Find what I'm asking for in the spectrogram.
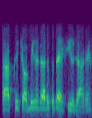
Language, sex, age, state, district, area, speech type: Hindi, male, 30-45, Madhya Pradesh, Betul, rural, conversation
